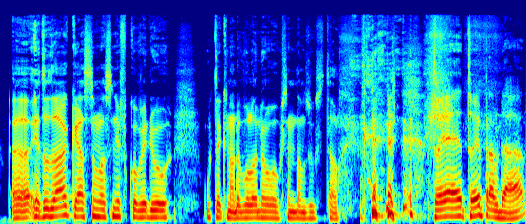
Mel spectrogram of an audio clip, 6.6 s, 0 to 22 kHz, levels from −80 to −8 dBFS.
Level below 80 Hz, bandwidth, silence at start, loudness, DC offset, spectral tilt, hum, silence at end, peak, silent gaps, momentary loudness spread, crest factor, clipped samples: -50 dBFS; 17 kHz; 0.15 s; -16 LUFS; under 0.1%; -6.5 dB/octave; none; 0 s; 0 dBFS; none; 8 LU; 16 dB; under 0.1%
